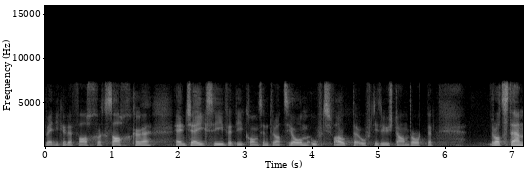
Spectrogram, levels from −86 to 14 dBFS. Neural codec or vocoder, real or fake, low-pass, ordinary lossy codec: codec, 16 kHz, 0.8 kbps, ZipCodec; fake; 7.2 kHz; AAC, 96 kbps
